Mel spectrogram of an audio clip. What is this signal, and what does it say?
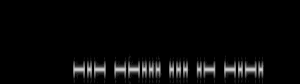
Morse code, heard as a keyed tone, about 30 wpm, 700 Hz. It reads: K7SAC
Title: Speed Racing - USA 1x3 Call Signs 30wpm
